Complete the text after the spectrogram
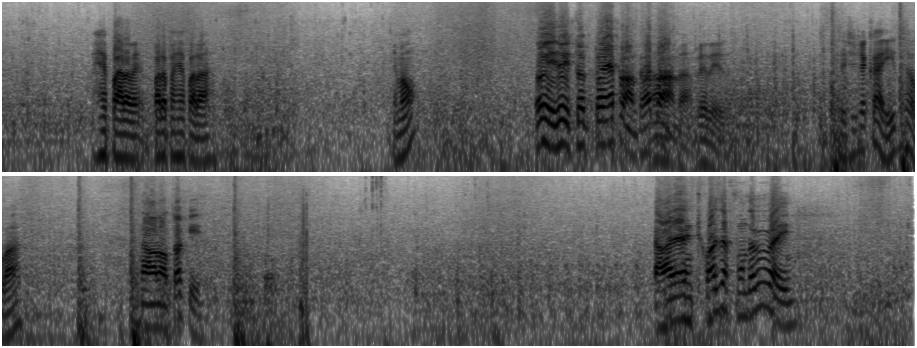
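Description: Rough sea waves crash and surge against a wooden ship.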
